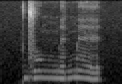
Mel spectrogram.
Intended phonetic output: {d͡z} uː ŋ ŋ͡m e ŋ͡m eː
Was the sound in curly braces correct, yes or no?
yes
